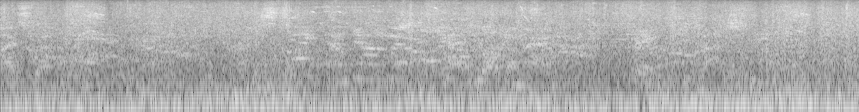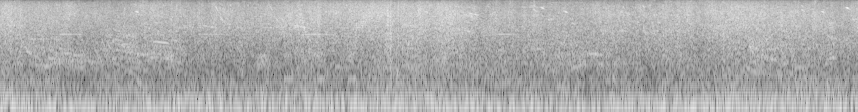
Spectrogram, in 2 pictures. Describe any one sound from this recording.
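Rapid gunfire crackles in a battle.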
